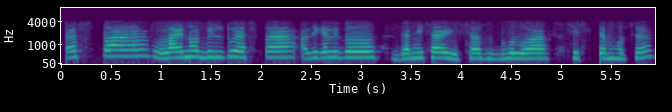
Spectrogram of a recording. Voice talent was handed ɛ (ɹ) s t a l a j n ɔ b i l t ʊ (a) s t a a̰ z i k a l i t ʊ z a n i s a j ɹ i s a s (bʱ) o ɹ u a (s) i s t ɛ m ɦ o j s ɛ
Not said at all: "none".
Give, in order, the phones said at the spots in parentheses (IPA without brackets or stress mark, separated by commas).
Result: none, ɛ, bʱ, s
